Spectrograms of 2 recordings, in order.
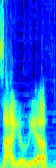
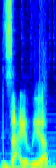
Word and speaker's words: Zailia: Last name is Zailia. That's how you pronounce it. I know a lot of people get confused on how to pronounce it. Zailia.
